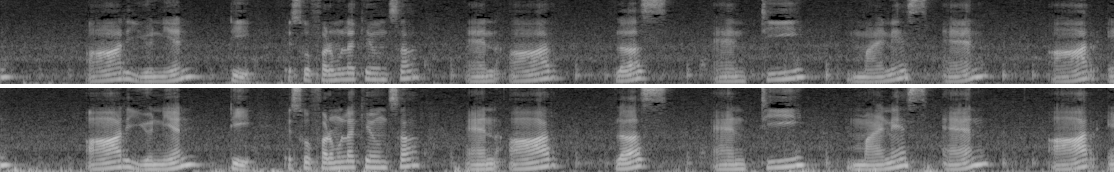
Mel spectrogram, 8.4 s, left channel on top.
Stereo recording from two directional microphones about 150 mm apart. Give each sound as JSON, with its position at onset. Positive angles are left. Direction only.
{"t": 0.7, "sound": "speech", "side_deg": -40}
